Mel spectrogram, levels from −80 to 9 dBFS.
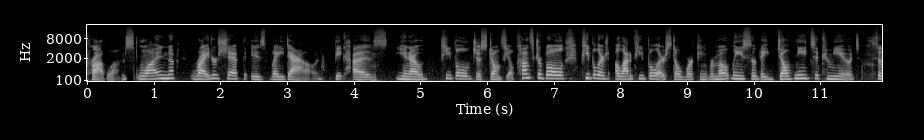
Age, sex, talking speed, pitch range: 30-49, female, 155 wpm, 190-225 Hz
